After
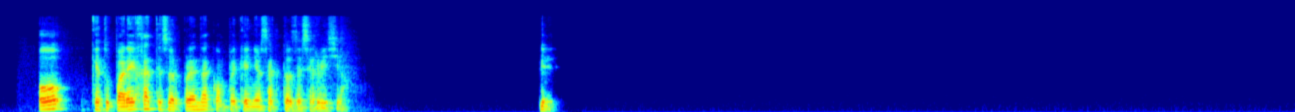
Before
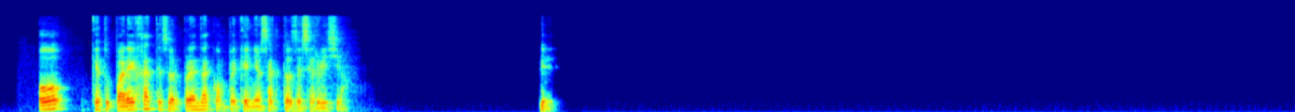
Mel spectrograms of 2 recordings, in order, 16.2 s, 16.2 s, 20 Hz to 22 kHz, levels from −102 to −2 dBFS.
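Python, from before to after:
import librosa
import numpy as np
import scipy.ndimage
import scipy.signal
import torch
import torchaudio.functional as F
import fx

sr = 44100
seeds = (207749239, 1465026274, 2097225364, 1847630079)

y = fx.high_shelf(x, sr, hz=3800.0, db=-11.0, at=(2.24, 4.25))
y = y * librosa.db_to_amplitude(-3.0)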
